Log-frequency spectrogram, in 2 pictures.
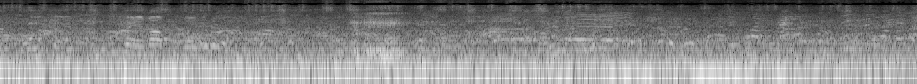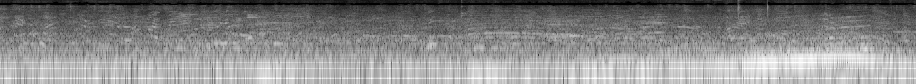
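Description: Car engines rumble and idle close by.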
